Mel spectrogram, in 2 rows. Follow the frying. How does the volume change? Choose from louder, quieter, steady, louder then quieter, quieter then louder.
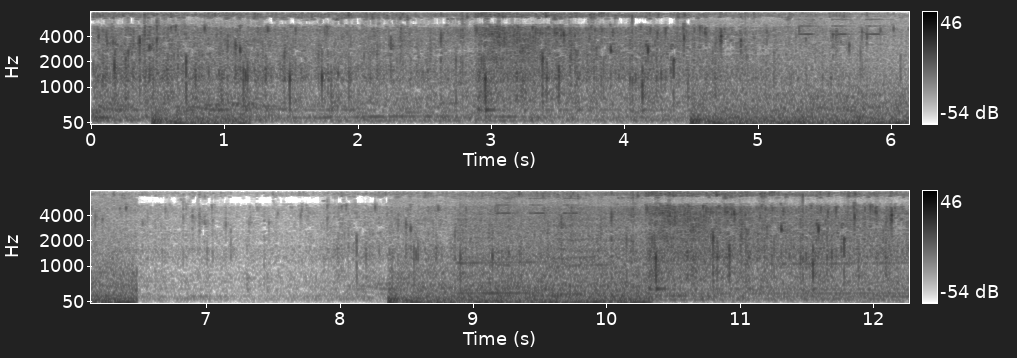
quieter then louder.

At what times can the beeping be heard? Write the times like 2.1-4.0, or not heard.
0.5-1.2, 4.5-6.5, 8.3-10.3.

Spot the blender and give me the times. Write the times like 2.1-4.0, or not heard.
8.8-12.2.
